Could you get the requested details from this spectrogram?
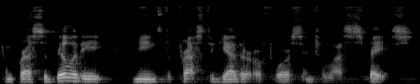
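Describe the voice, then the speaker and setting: Sitting at his desk webcam, a middle-aged man gives a recorded science slide lesson, steadily working through lists; Latvian is his first language. His voice is mid-range and moderately paced, with slight background noise.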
